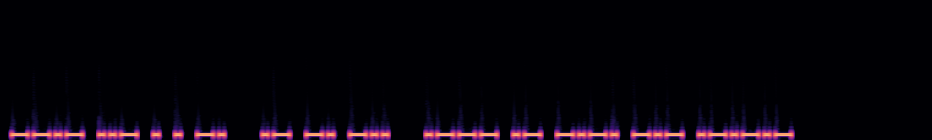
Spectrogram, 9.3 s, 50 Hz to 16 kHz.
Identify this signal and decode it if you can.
Morse code, heard as a keyed tone, about 22 wpm, 700 Hz. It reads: QUEEN AND JACK.
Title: Pangram Challenge v2 - 22wpm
